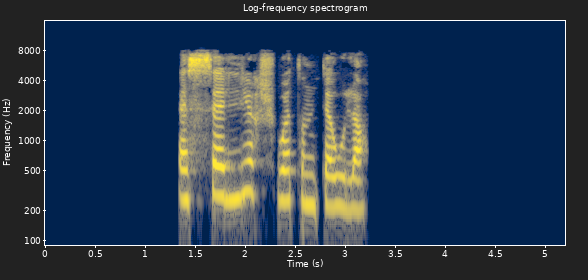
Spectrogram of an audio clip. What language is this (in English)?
Kabyle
